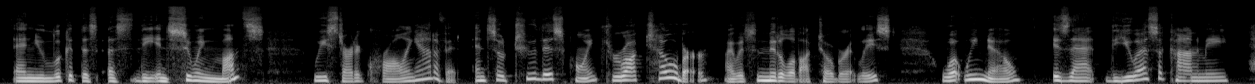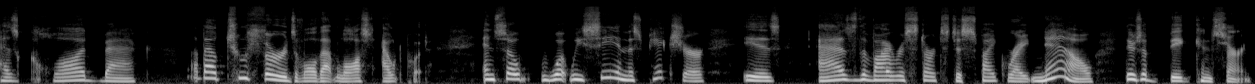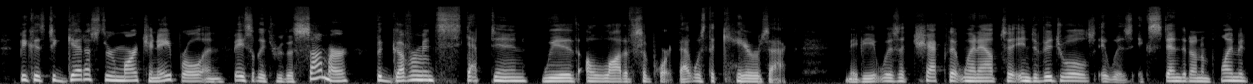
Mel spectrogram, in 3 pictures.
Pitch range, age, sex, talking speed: 140-190 Hz, 50-69, female, 175 wpm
